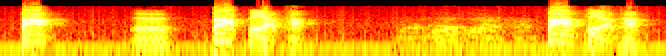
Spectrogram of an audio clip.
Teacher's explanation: 那个啊呢就起一个延长音的作用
